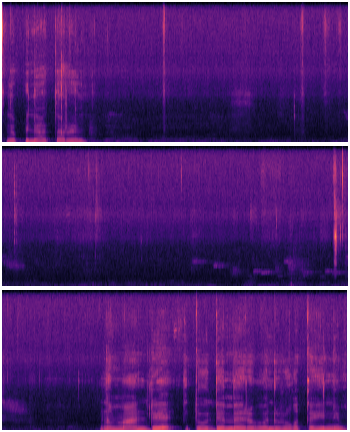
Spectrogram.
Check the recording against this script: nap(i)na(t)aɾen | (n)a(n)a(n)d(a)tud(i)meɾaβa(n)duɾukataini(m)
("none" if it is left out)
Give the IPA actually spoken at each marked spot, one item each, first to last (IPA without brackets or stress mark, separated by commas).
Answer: i, t, n, m, n, e, e, n, m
